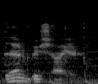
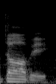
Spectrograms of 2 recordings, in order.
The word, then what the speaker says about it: Derbyshire: to they are in Derbyshire baby Derbyshire is a place yeah but the pronunciation to be fair I think you mean Darby yes but they say that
